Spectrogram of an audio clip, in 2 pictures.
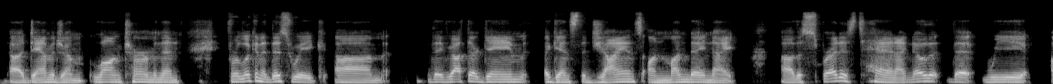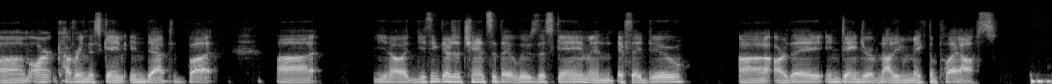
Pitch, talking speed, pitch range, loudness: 110 Hz, 200 wpm, 100-115 Hz, -19 LUFS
